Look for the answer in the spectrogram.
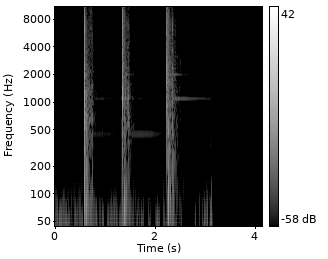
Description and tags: Plastic packaging cushions being pierced loudly with a scissors.
plastic-bag, OWI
